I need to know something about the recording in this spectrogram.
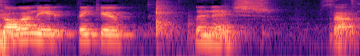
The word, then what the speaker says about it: Laneige: It looks like it might be pronounced Laneige. Laneige. I'm gonna look it up because I like to be correct when I'm talking about a brand. L-A-N. E-I-G-E. Laneige. Laneige. Laneige. That's how they're saying it.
